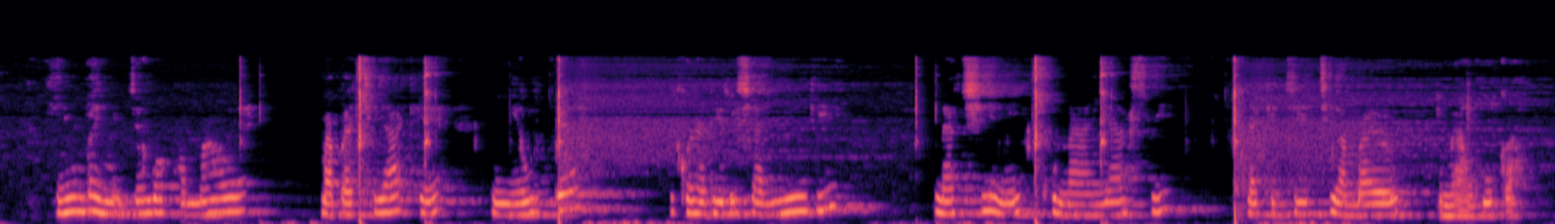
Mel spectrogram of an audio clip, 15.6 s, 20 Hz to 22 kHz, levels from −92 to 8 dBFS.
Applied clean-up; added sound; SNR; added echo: classical method WPE with log-MMSE.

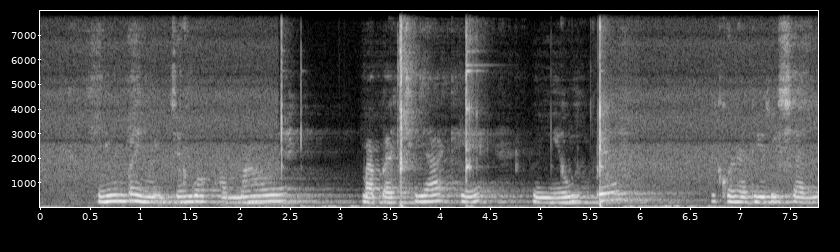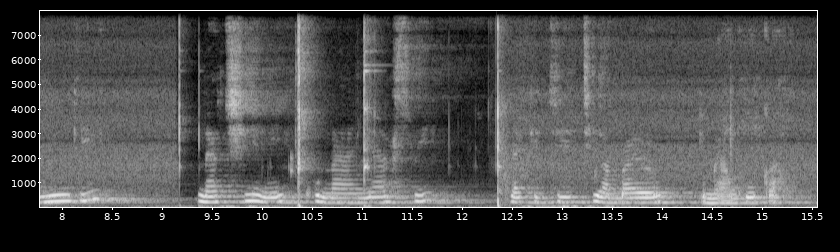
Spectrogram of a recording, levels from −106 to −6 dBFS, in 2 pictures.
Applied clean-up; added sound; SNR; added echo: none; Fire; 11 dB; reverberation time 1.3 s.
